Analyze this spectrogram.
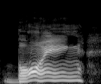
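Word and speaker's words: Boin-n-g: such as Nature's Playmates Boeing uh blood you have to say it that way because it's spelled b-o-i-n uh hyphen and hyphen G it wasn't just commentary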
